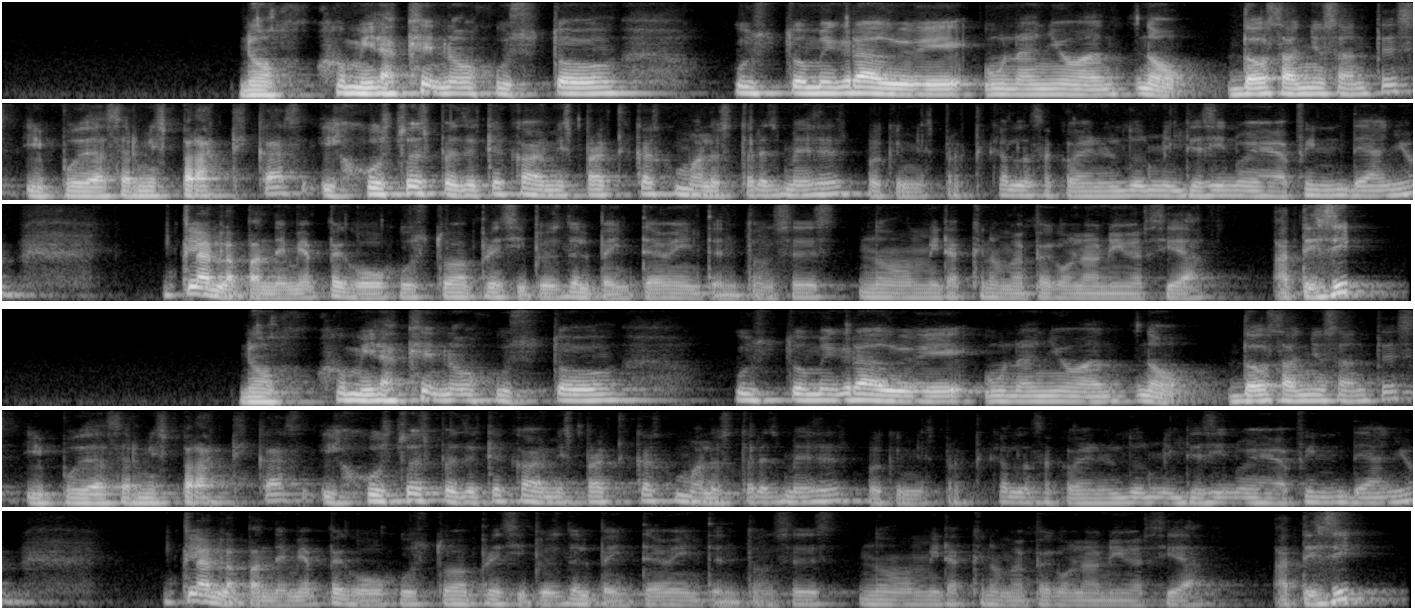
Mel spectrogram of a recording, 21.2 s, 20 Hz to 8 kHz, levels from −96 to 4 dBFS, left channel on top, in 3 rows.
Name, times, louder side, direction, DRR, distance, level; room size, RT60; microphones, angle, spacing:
voice 1, 1.2-3.4 3.7-14.2 14.9-20.1 20.5-20.9, left 4 dB, 35° left, 0.3 m, -23 dB
8.4 x 5.0 x 6.4 m
head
